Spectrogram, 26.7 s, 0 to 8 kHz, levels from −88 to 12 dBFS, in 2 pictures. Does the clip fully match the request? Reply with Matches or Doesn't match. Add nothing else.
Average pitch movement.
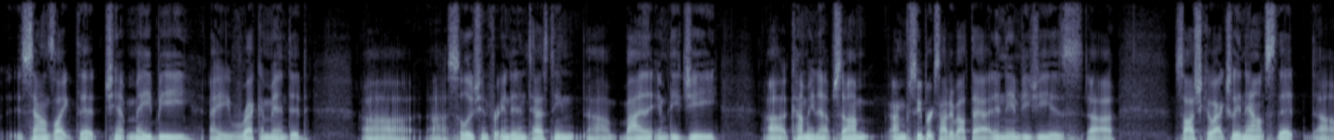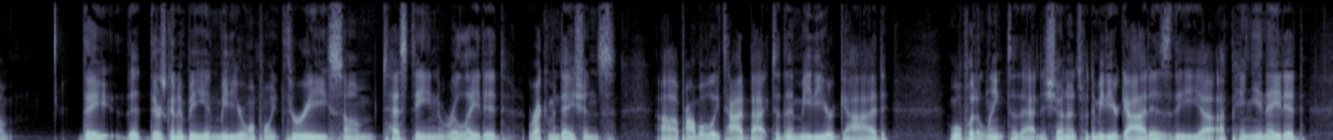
Doesn't match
